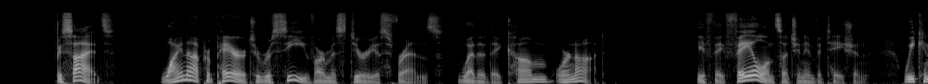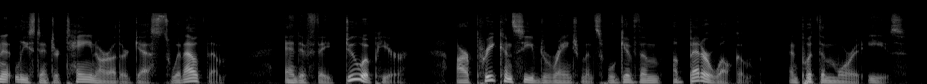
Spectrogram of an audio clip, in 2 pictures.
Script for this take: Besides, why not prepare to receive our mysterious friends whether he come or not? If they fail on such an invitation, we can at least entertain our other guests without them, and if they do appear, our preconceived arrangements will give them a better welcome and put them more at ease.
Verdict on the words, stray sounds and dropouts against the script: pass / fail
fail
